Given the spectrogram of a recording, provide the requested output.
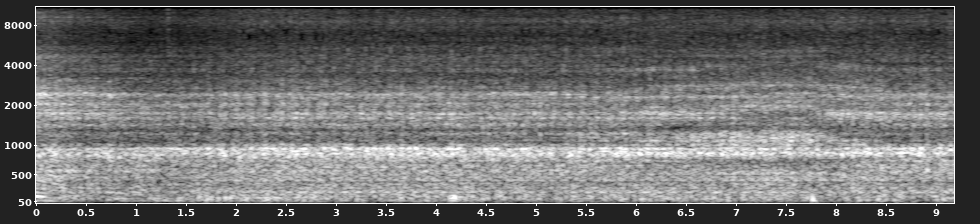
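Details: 2010 Nissan Serena C25 MR20DE petrol engine with P0300, idling after its exhaust restriction was cleared. Slightly uneven beat: cylinder 3 misfires from the lowest compression and 55% cylinder leakage.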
